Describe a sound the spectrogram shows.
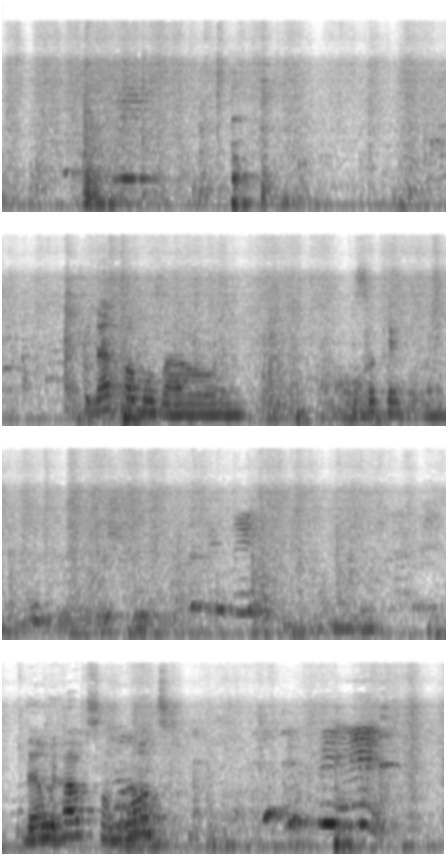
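Plastic bags rustle and crinkle as groceries are unpacked.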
